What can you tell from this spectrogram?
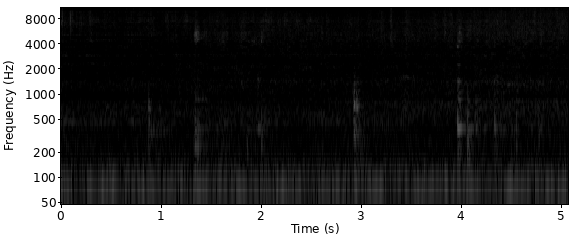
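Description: Raw ground-beef patties going into hot olive oil in a nonstick skillet, frying with a steady sizzle, with several brief knocks as they are set down in the pan.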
